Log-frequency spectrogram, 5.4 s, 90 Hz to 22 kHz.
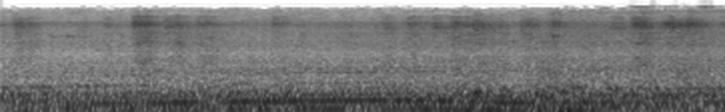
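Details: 2007 Torino bus on Mercedes-Benz OF-1722M chassis (Grande Londrina 4178) while driving: a steady low drone holds level over road rumble with no knocking, a growling rear differential.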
